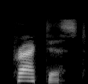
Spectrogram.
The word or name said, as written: practiced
